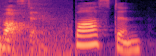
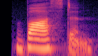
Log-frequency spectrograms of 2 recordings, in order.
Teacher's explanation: another two syllable city name with stress on the first syllable so the second syllable unstressed must be short to contrast the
